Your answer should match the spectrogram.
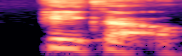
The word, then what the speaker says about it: Picoult: And we know how to say her name now. Pico, Confidently.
